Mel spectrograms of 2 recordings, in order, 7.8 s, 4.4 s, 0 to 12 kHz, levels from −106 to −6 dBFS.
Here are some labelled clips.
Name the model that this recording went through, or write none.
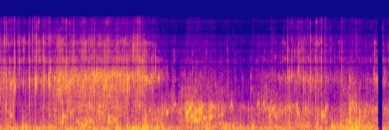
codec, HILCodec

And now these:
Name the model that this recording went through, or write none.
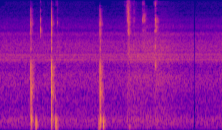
none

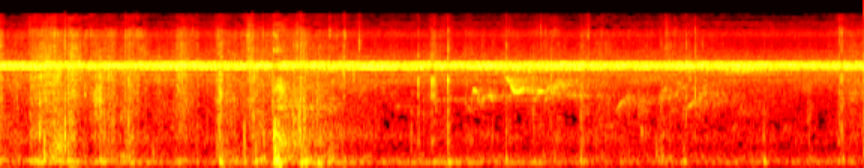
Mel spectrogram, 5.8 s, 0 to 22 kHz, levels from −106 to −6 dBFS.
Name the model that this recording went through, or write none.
vocoder, BigVGAN v2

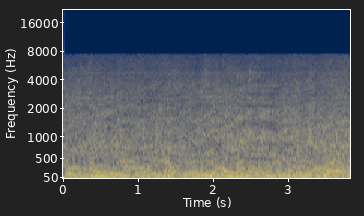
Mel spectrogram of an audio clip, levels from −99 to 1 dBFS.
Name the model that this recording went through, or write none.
codec, SNAC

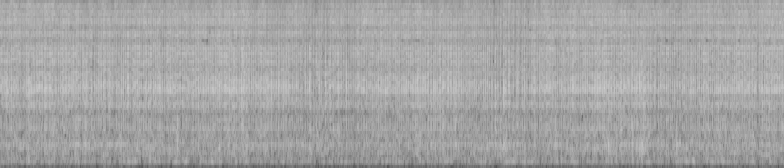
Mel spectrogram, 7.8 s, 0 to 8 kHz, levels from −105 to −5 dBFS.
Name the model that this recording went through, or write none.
none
